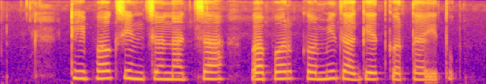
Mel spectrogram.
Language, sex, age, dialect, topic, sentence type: Marathi, female, 31-35, Varhadi, agriculture, statement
